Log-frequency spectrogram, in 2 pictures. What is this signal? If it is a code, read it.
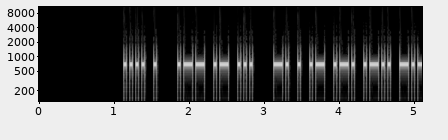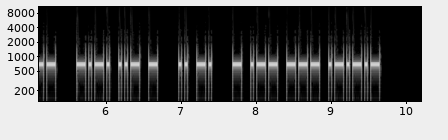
Morse code, heard as a keyed tone, about 30 wpm, 700 Hz. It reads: HE WAS NEARLY CUT IN TWO.
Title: Sentences from Top 1300 Words 30wpm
